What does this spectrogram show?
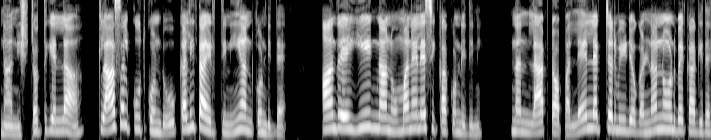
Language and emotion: Kannada, sad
